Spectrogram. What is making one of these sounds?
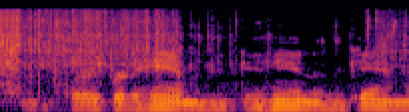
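A raccoon crunches on a cracker.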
